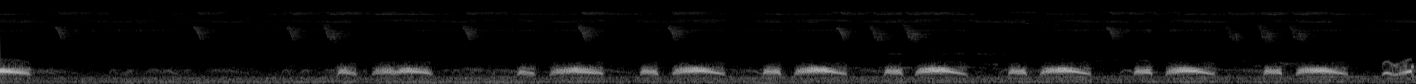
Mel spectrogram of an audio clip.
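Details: Spotted dove calling in Malaysia at a decoy trap, 11 August 2020: a long series of soft hooting coos in short-long pairs, fairly regular, with faint thin downslurred chirps from another bird above.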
